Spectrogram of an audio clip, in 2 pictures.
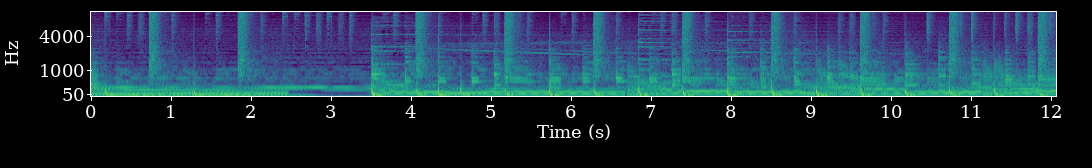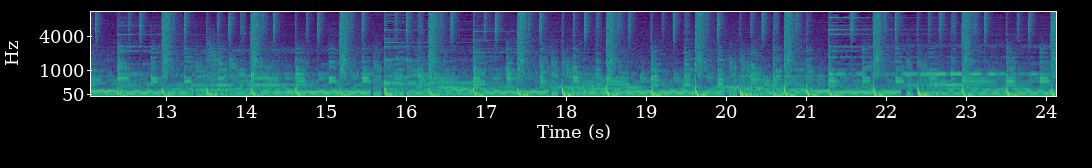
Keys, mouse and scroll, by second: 7.0 KP_7, 8.6-10.3 drag, 10.3-11.5 scroll up 1, 11.5-15.4 drag, 15.4 ctrl+KP_4, 15.6-16.5 ctrl+KP_4, 17.4-18.0 scroll down 2, 18.0-19.6 scroll down 1, 21.0-24.1 drag.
